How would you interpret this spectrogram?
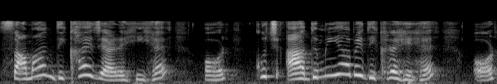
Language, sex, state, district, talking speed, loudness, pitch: Hindi, female, Delhi, New Delhi, 155 wpm, -19 LUFS, 300 Hz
